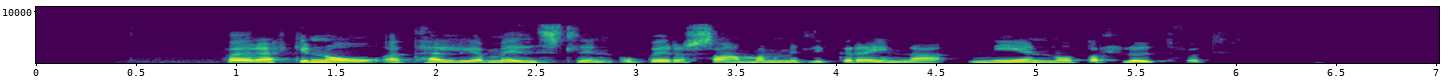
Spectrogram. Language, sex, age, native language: Icelandic, female, 40-49, Icelandic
